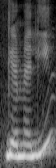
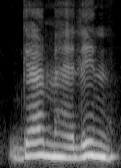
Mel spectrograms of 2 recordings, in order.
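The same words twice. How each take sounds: First: "جمالين" with a long ee, as a question; wrong long-vowel ending. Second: Low, slow "جمل" ending in short -in; correct tanween kasra. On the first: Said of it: "غلط برضه". (نطق غلط "جمالين" بياء ممدودة، بصيغة سؤال) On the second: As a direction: say "جمل" slowly as gamalin. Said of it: "جمل عادي وآخرها كسرتين". (تنوين بالكسر، "جمل" بتتنطق ببطء جَمَلِن) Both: Shown as a demonstration.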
